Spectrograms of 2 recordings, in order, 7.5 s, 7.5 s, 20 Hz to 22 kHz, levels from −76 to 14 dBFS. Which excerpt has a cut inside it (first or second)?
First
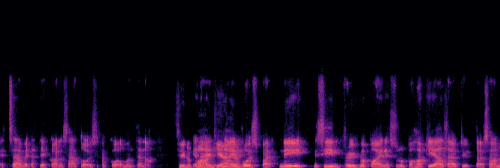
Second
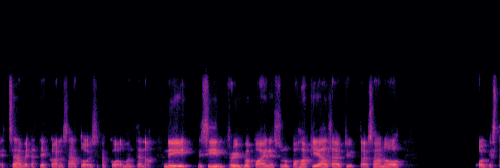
second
